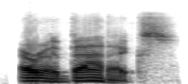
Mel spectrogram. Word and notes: aerobatics: American English

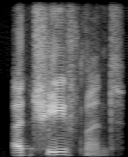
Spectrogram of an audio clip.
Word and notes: achievement: American English

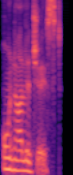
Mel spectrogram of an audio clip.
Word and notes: oenologist: Indian

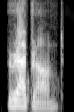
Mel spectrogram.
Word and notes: wrapround: Indian

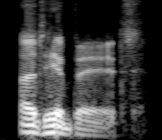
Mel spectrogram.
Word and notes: adhibit: British English

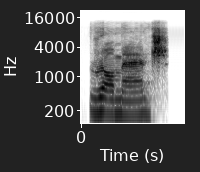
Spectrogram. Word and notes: Romansh: Indian

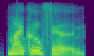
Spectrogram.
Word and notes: microfilm: Indian

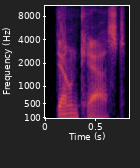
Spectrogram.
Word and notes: downcast: American English

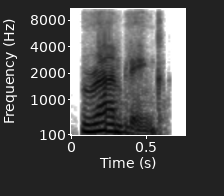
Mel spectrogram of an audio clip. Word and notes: rambling: Indian

